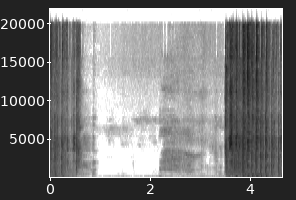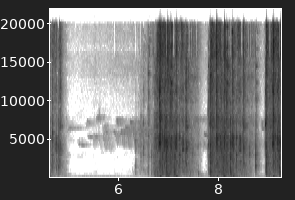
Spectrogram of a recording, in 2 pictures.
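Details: Mini tractor small single-cylinder engine, first start in 13 years, no exhaust fitted: loud, sharp unmuffled popping in short runs with pauses; fires cleanly and sounds nice, loud only from missing exhaust, shortly before a suspected snapped conrod.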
